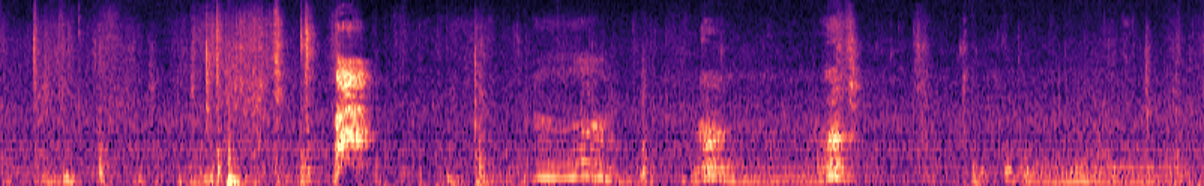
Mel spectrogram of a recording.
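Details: Playful puppies at night make wavering, whining yips that slide up and down in pitch. One sharp bark stands out early, amid background shuffling.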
